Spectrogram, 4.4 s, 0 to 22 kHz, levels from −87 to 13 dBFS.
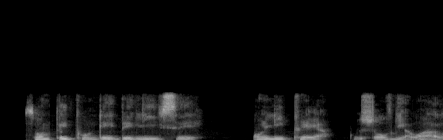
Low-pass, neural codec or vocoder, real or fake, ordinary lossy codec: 7.2 kHz; codec, 24 kHz, 1.5 kbps, HILCodec; fake; none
